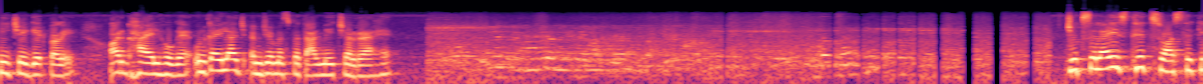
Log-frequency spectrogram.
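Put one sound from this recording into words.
A young woman speaks clearly and steadily into a microphone.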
